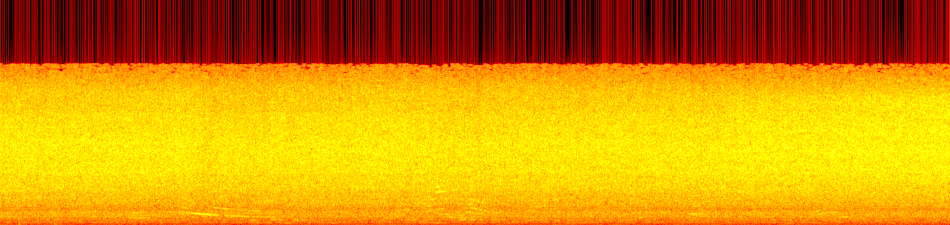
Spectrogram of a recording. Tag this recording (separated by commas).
Waterfall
